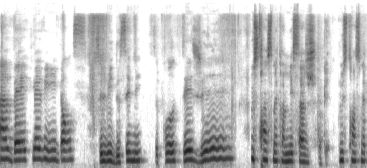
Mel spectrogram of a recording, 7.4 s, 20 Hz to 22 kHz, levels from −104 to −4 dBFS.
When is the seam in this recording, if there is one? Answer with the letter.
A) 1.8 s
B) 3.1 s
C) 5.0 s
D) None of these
C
